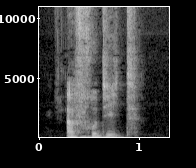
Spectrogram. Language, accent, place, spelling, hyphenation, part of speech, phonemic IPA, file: French, France, Paris, Aphrodite, Aphro‧dite, proper noun, /a.fʁɔ.dit/, LL-Q150 (fra)-Aphrodite.wav
- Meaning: Aphrodite (goddess)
